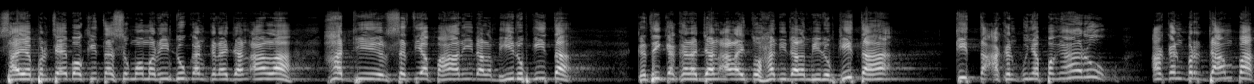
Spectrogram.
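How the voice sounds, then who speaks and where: Here a man talks at an extremely high pitch and a moderate pace. His intonation is monotone and flat. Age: 60s. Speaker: pastor. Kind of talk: sermon.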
